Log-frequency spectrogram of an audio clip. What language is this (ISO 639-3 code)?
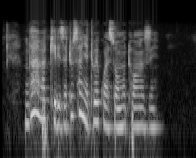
lug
